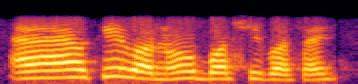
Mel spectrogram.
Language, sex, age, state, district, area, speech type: Nepali, female, 30-45, West Bengal, Kalimpong, rural, conversation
